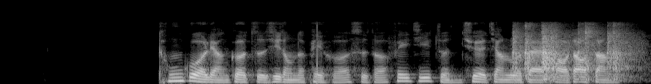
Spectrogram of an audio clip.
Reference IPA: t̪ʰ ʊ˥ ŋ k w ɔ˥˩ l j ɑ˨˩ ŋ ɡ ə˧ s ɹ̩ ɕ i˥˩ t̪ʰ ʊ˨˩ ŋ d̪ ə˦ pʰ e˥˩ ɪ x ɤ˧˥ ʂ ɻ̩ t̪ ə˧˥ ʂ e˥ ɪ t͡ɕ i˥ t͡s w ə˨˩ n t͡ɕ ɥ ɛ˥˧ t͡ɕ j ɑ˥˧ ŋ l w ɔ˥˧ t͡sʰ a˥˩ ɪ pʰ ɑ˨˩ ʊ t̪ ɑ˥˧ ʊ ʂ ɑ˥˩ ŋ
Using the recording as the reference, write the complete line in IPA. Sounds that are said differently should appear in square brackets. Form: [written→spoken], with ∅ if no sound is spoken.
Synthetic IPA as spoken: t̪ʰ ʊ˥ ŋ k w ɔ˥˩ l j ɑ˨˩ ŋ ɡ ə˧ [s→t͡s] ɹ̩ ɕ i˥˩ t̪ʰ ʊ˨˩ ŋ d̪ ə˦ pʰ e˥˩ ɪ x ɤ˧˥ ʂ ɻ̩ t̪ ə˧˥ [ʂ→f] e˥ ɪ t͡ɕ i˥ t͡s w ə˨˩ n [t͡ɕ→t͡ɕʰ] ɥ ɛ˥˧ t͡ɕ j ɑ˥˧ ŋ l w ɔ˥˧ [t͡sʰ→t͡s] a˥˩ ɪ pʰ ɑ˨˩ ʊ t̪ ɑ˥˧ ʊ ʂ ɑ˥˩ ŋ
